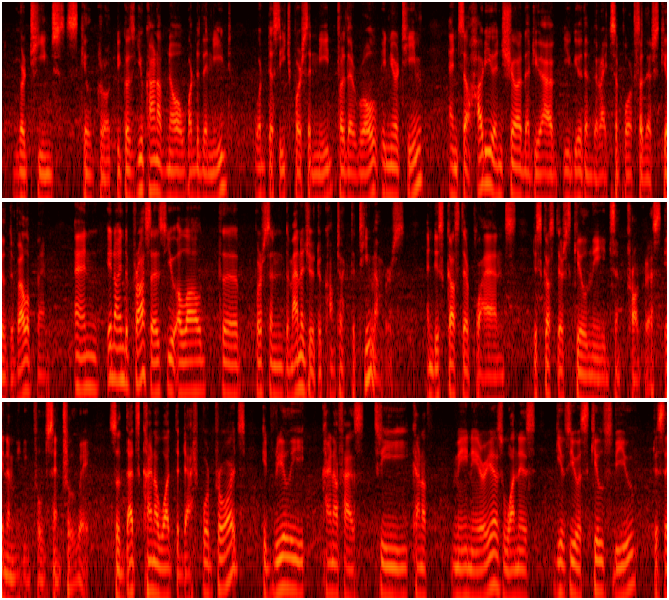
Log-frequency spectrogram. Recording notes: We’re bringing you the highlights from the HR Technology Conference straight from the Las Vegas floor.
